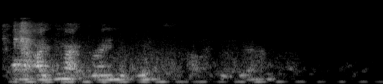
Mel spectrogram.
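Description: A woman speaks nearby with animation.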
